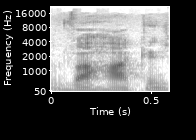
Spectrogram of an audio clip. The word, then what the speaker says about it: Vahakan: state your name and your affiliation okay I'm vakin it's spelled uh my first name is spelled v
